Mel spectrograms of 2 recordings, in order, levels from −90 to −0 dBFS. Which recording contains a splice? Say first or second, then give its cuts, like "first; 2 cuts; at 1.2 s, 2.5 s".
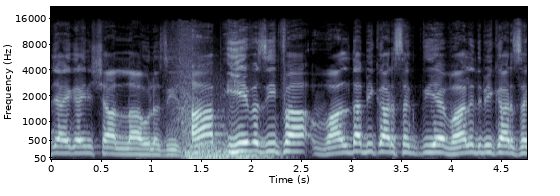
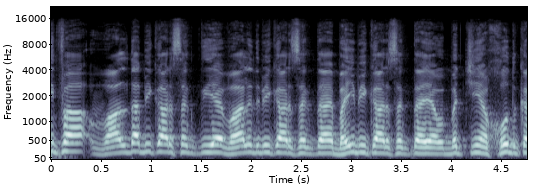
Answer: first; 1 cut; at 1.3 s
